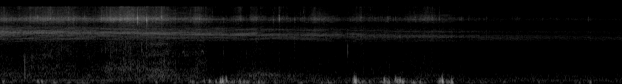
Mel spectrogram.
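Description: Steady high-pitched chorus of insects chirping in a grassy field at dusk. A few soft low thumps of phone handling or footsteps come in the middle, and the overall sound grows quieter as the movement stops.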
